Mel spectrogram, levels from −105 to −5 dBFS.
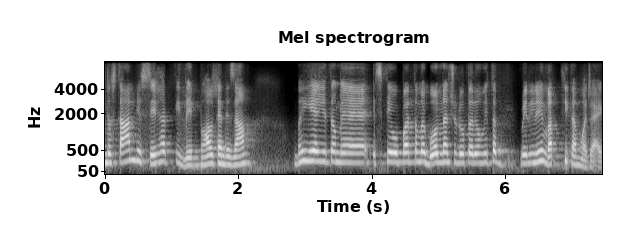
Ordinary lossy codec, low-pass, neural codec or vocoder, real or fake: none; none; codec, 16 kHz, 1 kbps, X-Codec, HuBERT features, trained on general audio; fake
